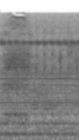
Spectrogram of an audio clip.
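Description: A brace on an office table with three side drawers and a center drawer is locked into place during assembly, giving a brief, steady ratcheting mechanical grind close by.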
